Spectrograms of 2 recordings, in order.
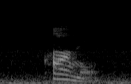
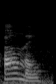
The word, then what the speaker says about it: caramel: do you pronounce caramel caramel i skipped the a the second a i just that a doesn't exist to me i just caramel and then what do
